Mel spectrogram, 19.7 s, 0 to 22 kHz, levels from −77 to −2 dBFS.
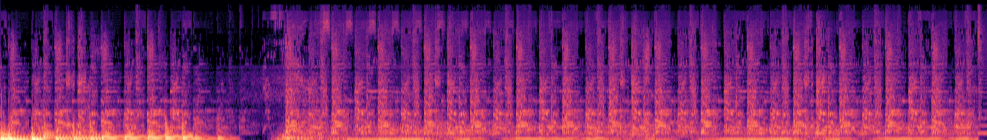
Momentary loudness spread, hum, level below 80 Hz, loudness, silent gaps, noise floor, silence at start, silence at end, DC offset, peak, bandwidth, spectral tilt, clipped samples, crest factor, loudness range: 9 LU; none; -18 dBFS; -19 LUFS; none; -38 dBFS; 0 s; 0 s; under 0.1%; 0 dBFS; 19.5 kHz; -5 dB/octave; under 0.1%; 16 dB; 7 LU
